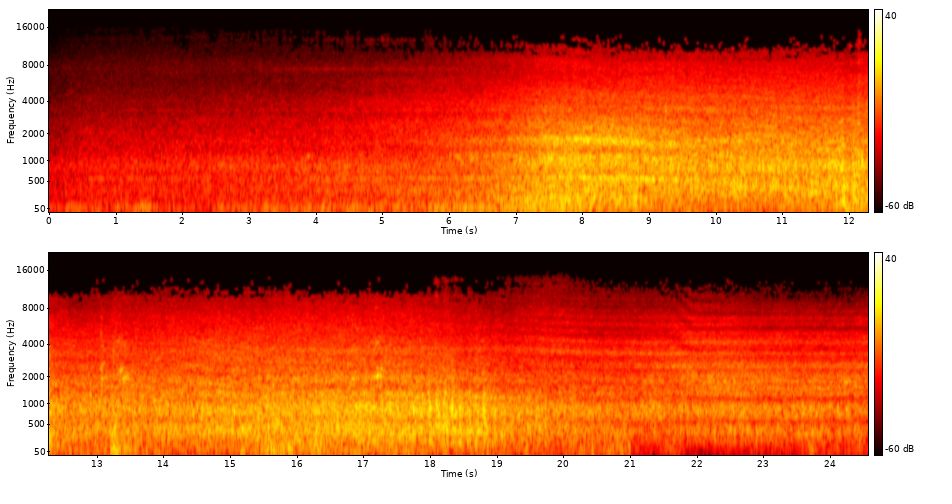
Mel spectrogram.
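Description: Freight train of tank wagons approaching and running through at speed. Its noise builds over the first several seconds, stays loud while the long string of wagons goes by, then eases off as the tail passes.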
